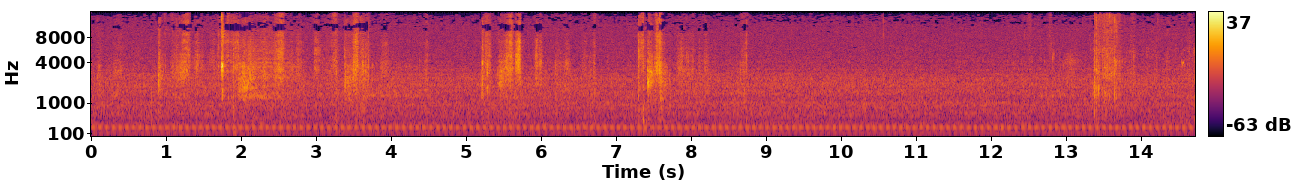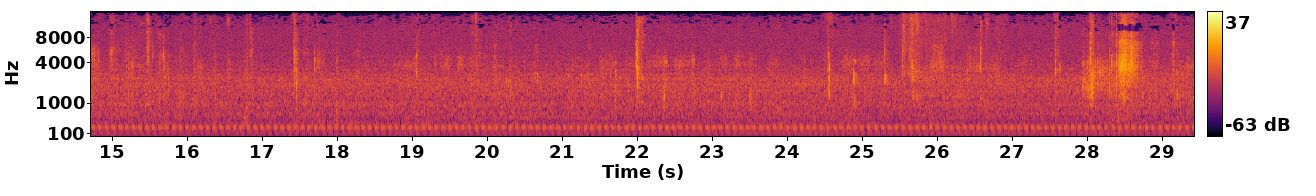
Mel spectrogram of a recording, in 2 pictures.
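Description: Close-up eating sounds of deep-dish pizza: bites into the slice, chewing, and pieces being dipped into a cup of ranch. A few short crackly bursts come about two seconds in, around seven seconds, in the middle and near the end, over a steady low hum.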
